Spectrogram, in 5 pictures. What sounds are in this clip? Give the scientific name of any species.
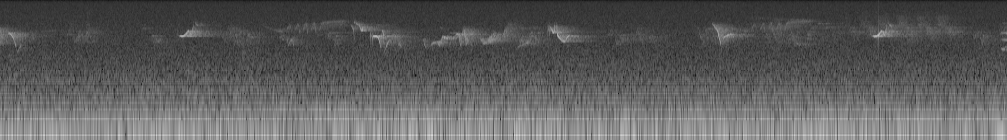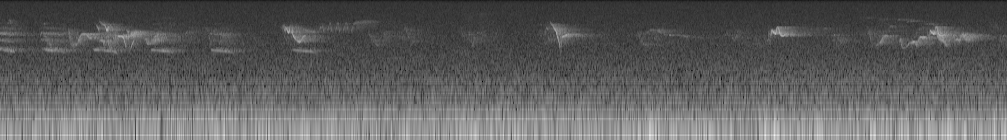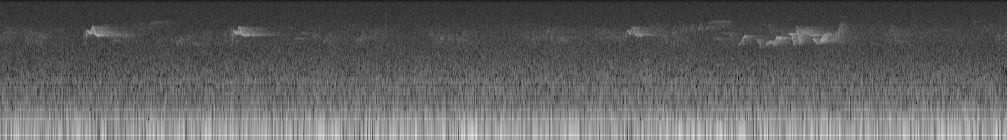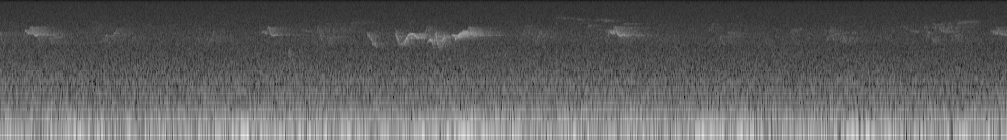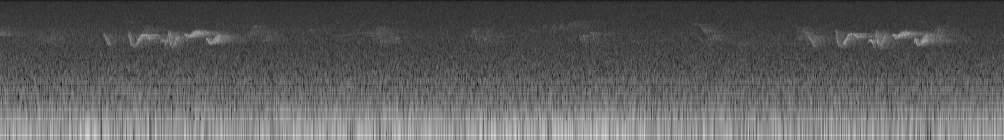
Vireo solitarius, Vireo olivaceus, Setophaga caerulescens, Piranga olivacea, Seiurus aurocapilla, Cyanocitta cristata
